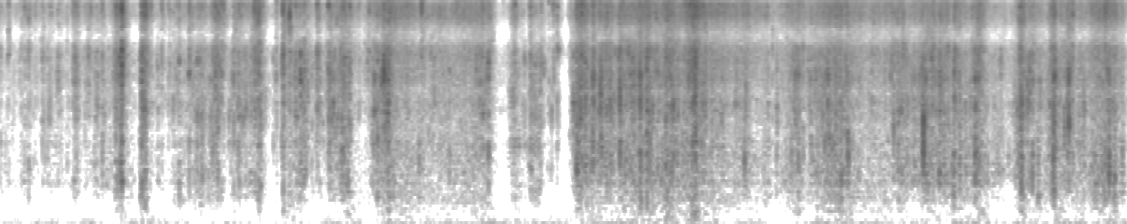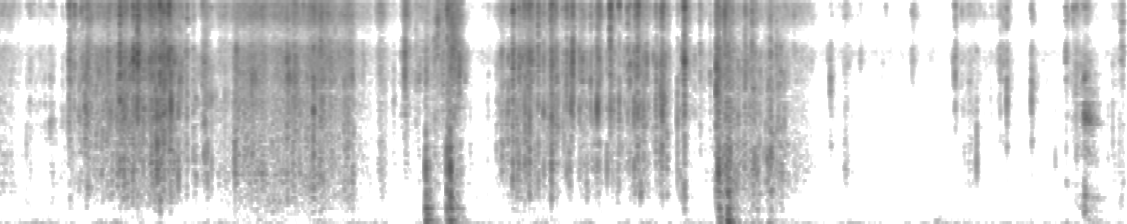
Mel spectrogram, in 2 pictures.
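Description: Snack packaging crinkling and rustling as it is handled, a dense crackle of small clicks that falls quiet near the end.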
